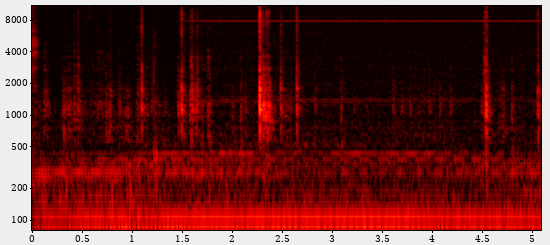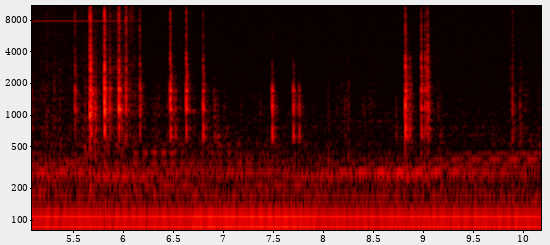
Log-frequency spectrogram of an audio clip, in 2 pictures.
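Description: Steady low electrical hum with a faint high whine through the middle, broken by irregular clicks and ticks: the mains interference picked up on an analogue synth recording, with the mains conditioner in place making no difference.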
